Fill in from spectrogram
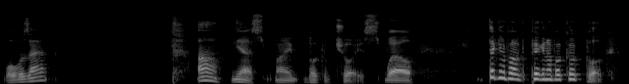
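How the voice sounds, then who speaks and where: A man's voice: mid-range voice, wildly swooping pitch, measured pace. A man playing a devoted, goofy boyfriend nervous about proposing, rambling and chiding himself earnestly in a scripted romantic audio roleplay. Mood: playful bluffing.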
